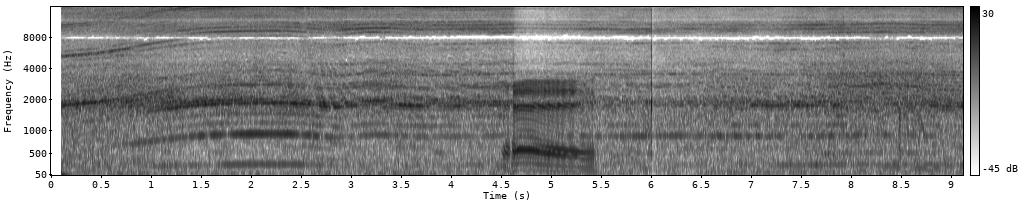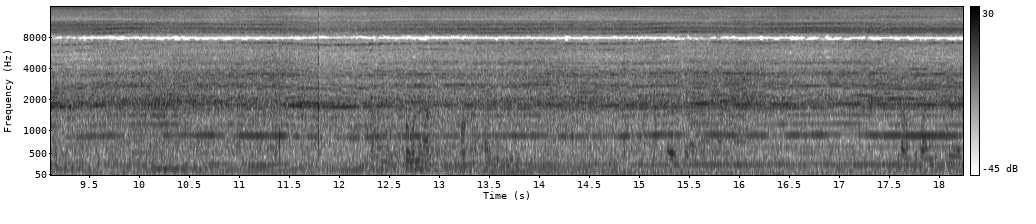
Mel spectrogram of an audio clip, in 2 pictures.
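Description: A small drone's motors whine steadily with a high buzz, changing pitch as it flies.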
